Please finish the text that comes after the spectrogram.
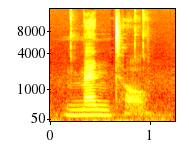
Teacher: stress is on the first part and it's an adjective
